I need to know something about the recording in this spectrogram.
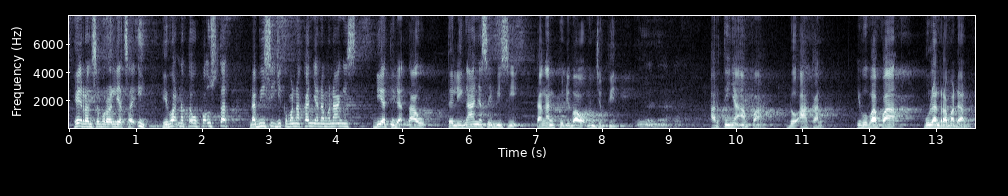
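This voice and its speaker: Animated preacher with a hall echo. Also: male voice, a little high. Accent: Makassar. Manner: animated storytelling, acting out dialogue. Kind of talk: sermon. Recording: long hall reverb.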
